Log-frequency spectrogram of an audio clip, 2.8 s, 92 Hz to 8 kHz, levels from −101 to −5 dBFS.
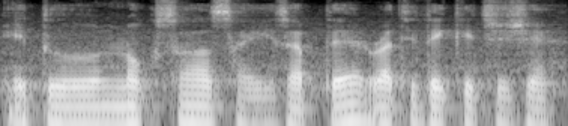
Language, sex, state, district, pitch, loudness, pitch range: Nagamese, male, Nagaland, Kohima, 90 Hz, -19 LUFS, 85-95 Hz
